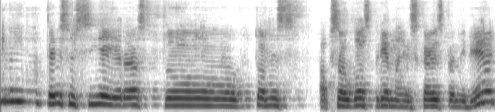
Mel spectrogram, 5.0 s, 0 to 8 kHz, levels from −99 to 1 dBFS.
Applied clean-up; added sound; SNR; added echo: neural mask model DeepFilterNet 3.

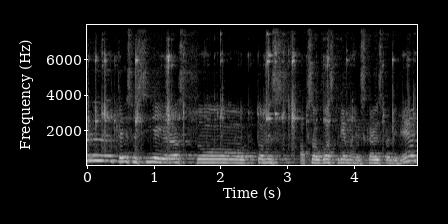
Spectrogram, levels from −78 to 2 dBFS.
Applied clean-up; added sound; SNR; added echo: none; Dishes, pots, and pans; 12 dB; reverberation time 1.4 s.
